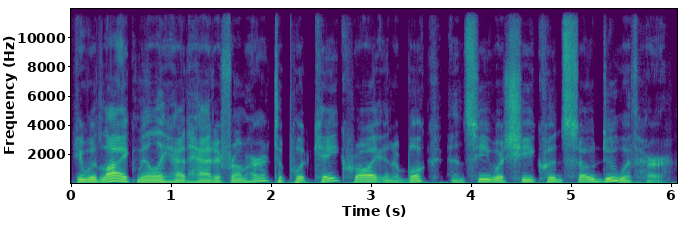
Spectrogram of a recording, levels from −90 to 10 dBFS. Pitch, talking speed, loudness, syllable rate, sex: 125 Hz, 230 wpm, -17 LUFS, 4.5 syllables/s, male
